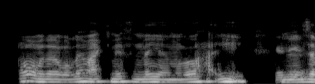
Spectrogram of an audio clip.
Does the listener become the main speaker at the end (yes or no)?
yes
